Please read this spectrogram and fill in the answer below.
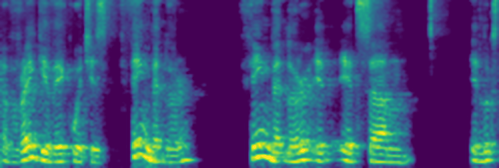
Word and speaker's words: Þingvellir: But Þingvellir is how they say it. Every Icelandic word, you emphasize the first syllable. Every Icelandic word, as far as I know, you accent the first syllable.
